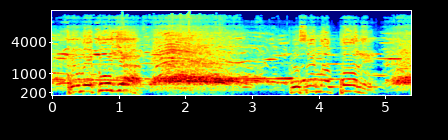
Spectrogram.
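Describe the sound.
A crowd of at least 1,000 supporters of Kenya's opposition leader cheers and shouts enthusiastically at a Sunday afternoon rally in Kenya, voices overlapping in a loud, continuous roar with rising whoops and chants throughout, energetic.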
